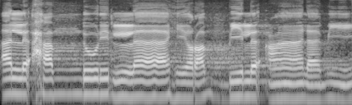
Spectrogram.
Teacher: Alhamduh, terkadang masih ada sebagian yang membaca alhamdulillahi rabbil alamin. Jadi lam sukun di sini masih terdapat pantulan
